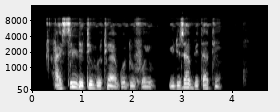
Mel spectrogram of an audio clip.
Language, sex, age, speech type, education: Nigerian Pidgin, male, 15-29, spontaneous, tertiary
